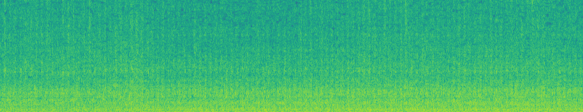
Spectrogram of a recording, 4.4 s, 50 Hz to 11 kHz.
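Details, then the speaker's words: Mitsubishi L200 Triton 3.2 diesel at idle before repair, no dashboard warning lights, air conditioning off: a busy metallic clatter runs steadily through the knock, a worn, slack timing chain rattle; the chain is to be replaced. "tá vendo aí pessoal jeito que tá o barulho do motor dela tenha Corrente Comando"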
